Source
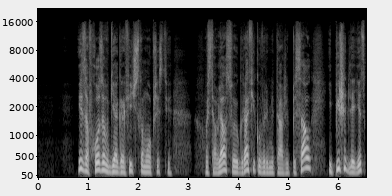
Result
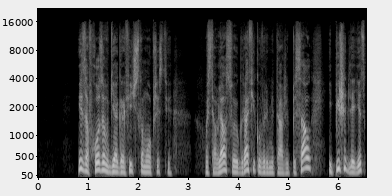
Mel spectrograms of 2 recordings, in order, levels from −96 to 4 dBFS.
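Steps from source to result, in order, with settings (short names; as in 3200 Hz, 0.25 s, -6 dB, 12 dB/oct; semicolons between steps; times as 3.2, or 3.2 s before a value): gate -49 dBFS, range -8 dB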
